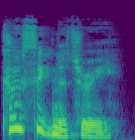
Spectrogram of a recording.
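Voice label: "cosignatory", British English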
